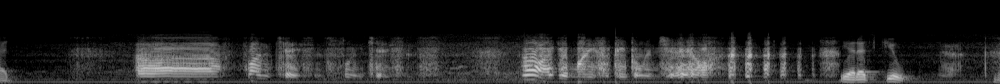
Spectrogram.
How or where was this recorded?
phone line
